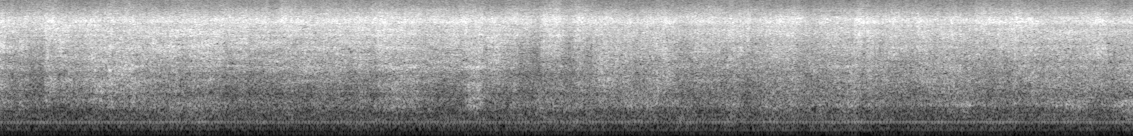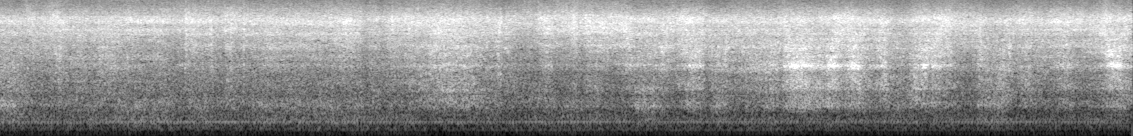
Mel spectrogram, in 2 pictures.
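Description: Densin high-pressure washer spraying a jet of water against steel grating: a steady hiss of spray with a faint steady hum underneath. The spray grows louder and harsher near the end.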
